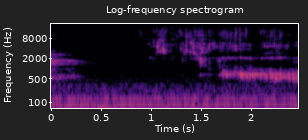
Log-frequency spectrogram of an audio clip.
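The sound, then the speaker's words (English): Uinta Brewing Ellipses Barrel-Aged Oatmeal Stout, about 11 percent, pours from a 12-ounce can into a glass, a soft, fizzy splashing stream that rises slightly in pitch as the glass fills. It is fairly quiet, with no voices. “The pour.”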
